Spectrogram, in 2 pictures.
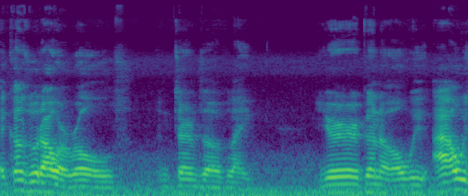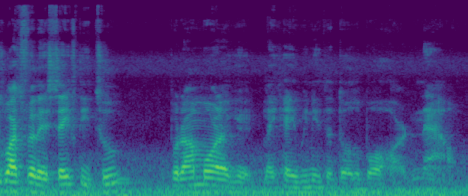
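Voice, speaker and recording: Somewhat breathy, a man with a medium pitch speaks at a moderate pace with very wide pitch swings and big swings in loudness, amid audible room echo. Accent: New York. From New York City. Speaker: strength coach and podcast host. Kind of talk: casual chat. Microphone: poor audio, mics weren't working.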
